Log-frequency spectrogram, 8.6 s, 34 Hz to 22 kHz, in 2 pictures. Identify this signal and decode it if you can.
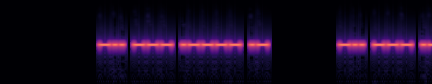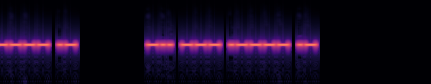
Morse code, heard as a keyed tone, about 36 wpm, 700 Hz. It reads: DO1A DO1A DO1A
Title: DXCC-100 Call Signs - 4 Characters - Repeated 3x - 35wpm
